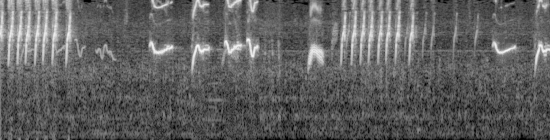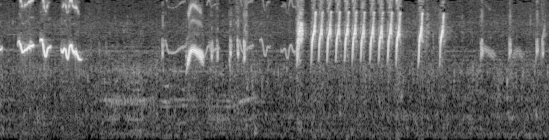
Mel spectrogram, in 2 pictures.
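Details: Silver-eared mesia song used to lure and train songbirds: dense buzzy rattling bursts alternating with short phrases of three or four bright wavering whistles, repeated several times over eleven seconds.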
